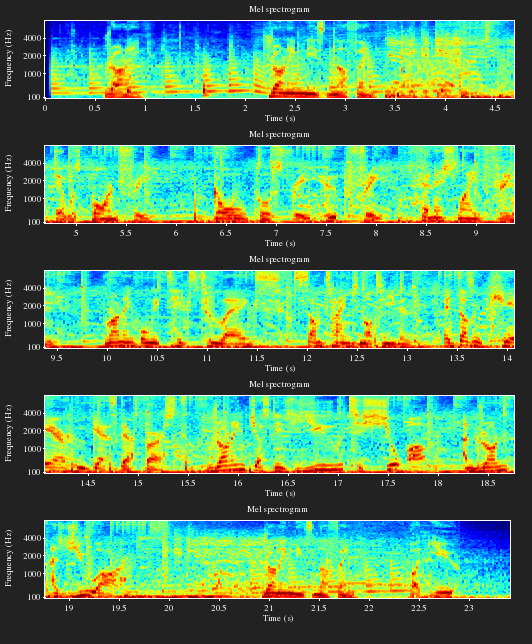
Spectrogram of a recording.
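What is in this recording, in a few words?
Voice Over Showreel Intense, Passionate, Tough; Adidas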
